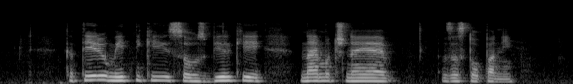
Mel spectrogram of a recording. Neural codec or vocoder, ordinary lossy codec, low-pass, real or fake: none; none; 7.2 kHz; real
